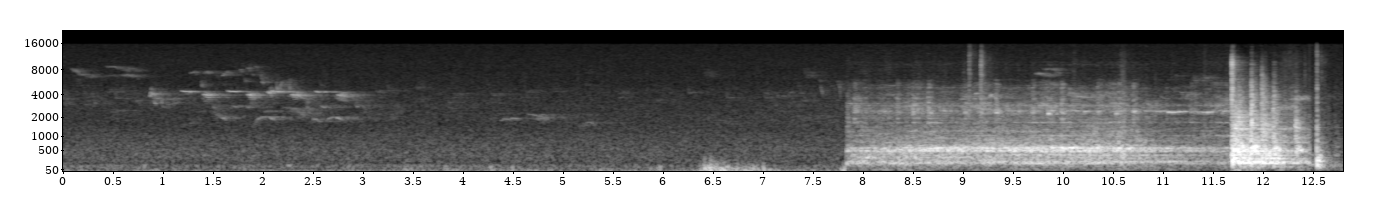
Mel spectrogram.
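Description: Faint bird chirps, then from about eight seconds a steady running machine with a held hum, plausibly the portable sawmill's engine. It ends in a sharp loud knock just before the end.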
